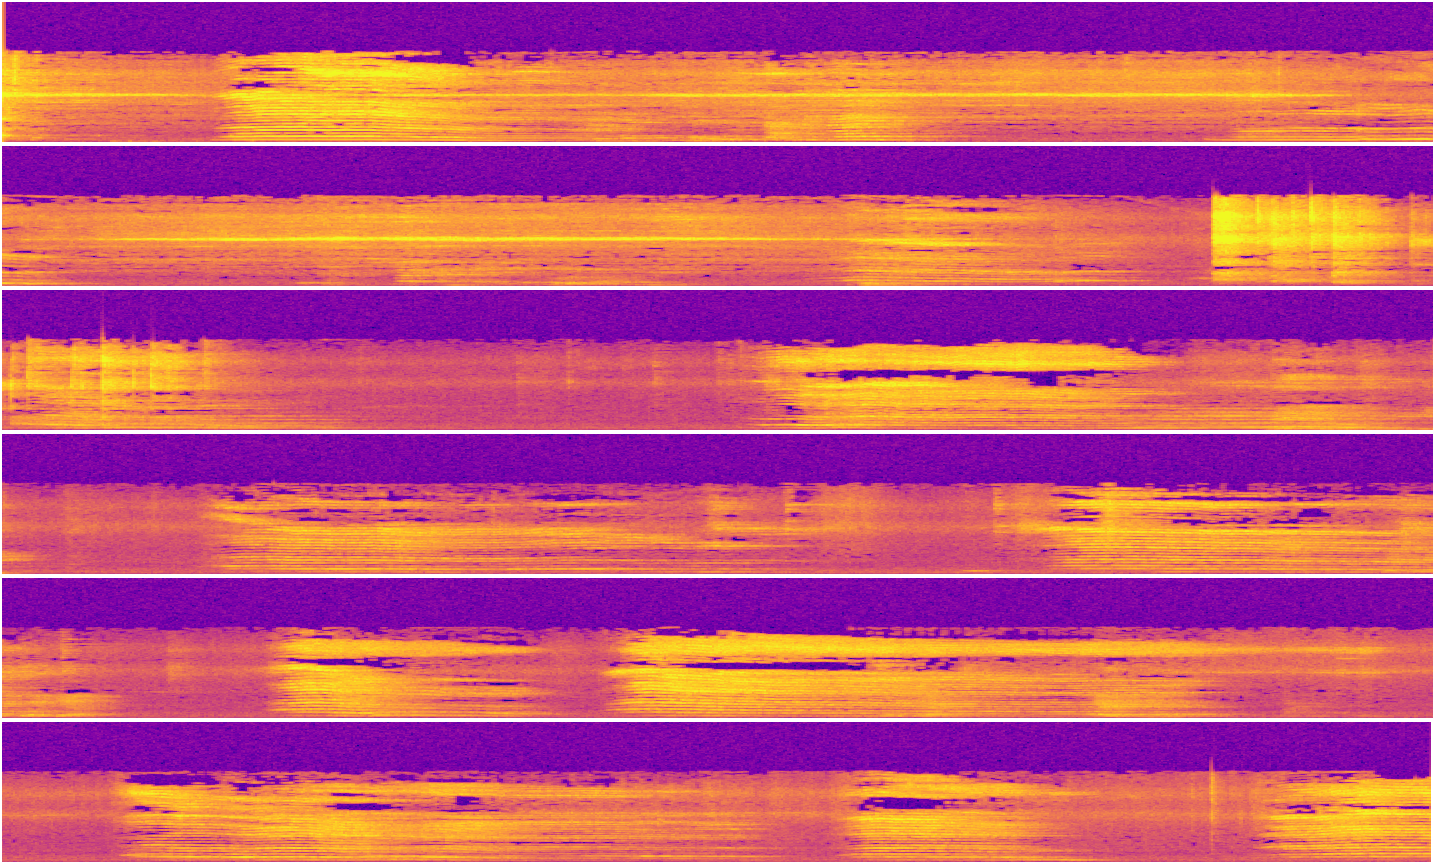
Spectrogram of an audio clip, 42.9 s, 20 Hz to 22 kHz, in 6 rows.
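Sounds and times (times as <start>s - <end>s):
toddler crying: 1.1s - 4.7s, 11.3s - 12.9s, 14.3s - 15.8s, 18.1s - 20.1s, 22.5s - 25.4s, 26.6s - 28.6s, 30.0s - 34.7s, 36.4s - 41.3s, 42.0s - 42.9s.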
